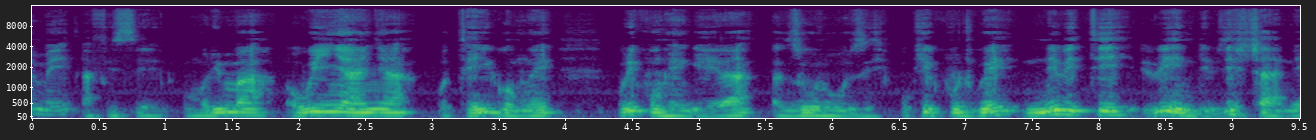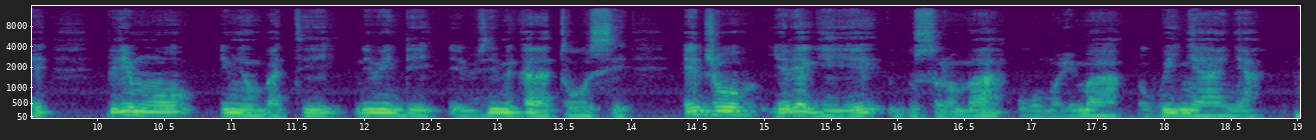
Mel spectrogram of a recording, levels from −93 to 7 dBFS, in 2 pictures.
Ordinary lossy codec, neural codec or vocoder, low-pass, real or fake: AAC, 64 kbps; none; 14.4 kHz; real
